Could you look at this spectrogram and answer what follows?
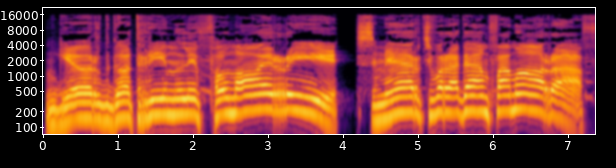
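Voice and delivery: very high, loud, slow shrieked cry; shrill screeching bird woman. Acted. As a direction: screech it like a war-crazed harpy. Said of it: "оно пронзительно заверещало".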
